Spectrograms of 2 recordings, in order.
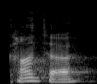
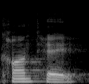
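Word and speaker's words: Konata: And in the 7th round, Conta, but I believe it's pronounced Conte. It's pronounced Conte Mumphrey.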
